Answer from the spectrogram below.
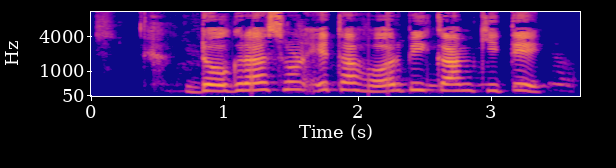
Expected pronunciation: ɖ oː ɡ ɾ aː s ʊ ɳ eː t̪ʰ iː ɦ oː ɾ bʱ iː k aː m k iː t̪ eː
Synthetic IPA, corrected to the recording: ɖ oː ɡ ɾ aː s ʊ ɳ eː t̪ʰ aː ɦ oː ɾ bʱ iː k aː m k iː t̪ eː

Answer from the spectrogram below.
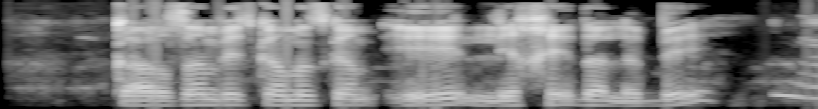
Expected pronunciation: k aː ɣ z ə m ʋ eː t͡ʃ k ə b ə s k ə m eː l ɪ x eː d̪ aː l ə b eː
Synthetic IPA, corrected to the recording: k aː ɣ z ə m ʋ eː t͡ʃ k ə m ə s k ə m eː l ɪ x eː d̪ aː l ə b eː

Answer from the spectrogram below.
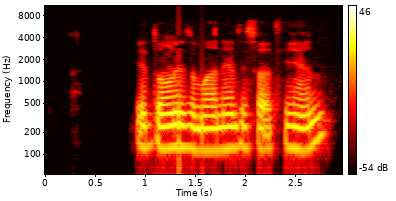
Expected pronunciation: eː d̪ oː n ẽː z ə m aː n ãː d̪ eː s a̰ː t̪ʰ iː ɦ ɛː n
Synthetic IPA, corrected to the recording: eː d̪ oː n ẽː z ə m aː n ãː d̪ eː s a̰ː t̪ʰ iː ɦ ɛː n

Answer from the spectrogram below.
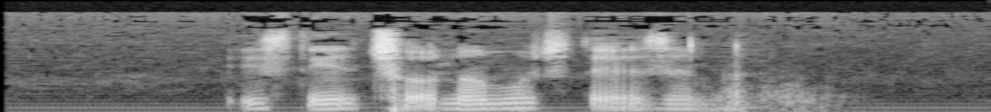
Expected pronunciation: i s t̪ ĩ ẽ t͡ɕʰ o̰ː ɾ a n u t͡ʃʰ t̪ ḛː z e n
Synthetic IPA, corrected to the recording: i s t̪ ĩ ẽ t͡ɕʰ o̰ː l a m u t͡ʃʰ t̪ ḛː z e n

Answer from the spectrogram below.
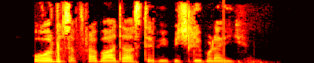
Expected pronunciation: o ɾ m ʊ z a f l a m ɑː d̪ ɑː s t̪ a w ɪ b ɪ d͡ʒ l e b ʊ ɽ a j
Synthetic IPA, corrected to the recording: o ɾ m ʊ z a f ɾ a b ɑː d̪ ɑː s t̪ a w i b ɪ d͡ʒ l i b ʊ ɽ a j

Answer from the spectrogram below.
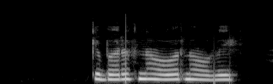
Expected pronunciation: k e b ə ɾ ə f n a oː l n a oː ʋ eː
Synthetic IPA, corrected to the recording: k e b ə ɾ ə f n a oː ɾ n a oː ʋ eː

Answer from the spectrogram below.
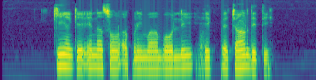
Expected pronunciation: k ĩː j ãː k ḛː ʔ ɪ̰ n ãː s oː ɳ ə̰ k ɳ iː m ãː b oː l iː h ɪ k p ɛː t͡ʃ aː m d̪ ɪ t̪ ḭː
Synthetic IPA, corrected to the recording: k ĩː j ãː k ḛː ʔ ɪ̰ n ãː s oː ɳ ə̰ p ɳ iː m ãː b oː l iː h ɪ k p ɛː t͡ʃ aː ɳ d̪ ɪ t̪ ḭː

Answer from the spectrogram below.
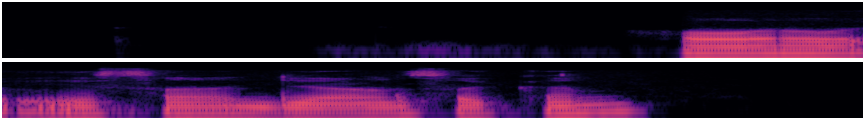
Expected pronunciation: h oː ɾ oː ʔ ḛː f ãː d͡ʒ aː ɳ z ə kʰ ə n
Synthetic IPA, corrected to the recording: h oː ɾ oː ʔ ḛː s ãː d͡ʒ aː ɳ s ə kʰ ə n

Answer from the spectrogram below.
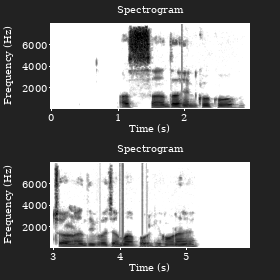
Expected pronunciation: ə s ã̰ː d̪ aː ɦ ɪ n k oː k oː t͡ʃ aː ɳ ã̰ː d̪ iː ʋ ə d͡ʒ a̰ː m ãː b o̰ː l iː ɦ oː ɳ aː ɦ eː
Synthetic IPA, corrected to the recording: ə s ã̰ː d̪ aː ɦ ɪ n k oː k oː t͡ʃ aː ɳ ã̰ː d̪ iː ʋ ə d͡ʒ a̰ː m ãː b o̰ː l iː ɦ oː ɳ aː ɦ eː

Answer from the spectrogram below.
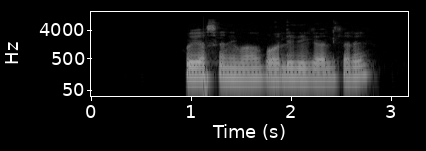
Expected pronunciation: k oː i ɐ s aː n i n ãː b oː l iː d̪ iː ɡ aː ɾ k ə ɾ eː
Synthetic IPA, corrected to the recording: k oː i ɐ s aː n i m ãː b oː l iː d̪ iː ɡ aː l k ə ɾ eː

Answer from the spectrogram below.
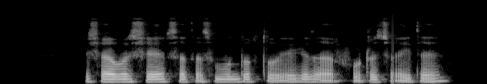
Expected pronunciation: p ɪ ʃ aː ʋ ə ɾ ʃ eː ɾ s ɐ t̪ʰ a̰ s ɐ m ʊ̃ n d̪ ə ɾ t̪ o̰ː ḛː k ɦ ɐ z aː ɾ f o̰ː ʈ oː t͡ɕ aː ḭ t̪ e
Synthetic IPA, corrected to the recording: p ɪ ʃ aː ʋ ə ɾ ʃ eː ɾ s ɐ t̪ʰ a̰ s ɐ m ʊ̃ n d̪ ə ɾ t̪ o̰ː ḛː k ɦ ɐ z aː ɾ f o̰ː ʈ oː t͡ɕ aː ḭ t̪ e

